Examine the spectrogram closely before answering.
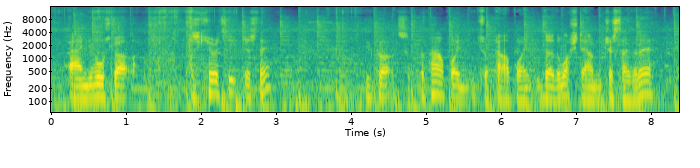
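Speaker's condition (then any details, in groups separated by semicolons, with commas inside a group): No condition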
